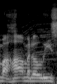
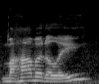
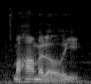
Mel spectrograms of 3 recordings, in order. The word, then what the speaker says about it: Muhammad Ali: hero of the event keep saying Muhammad Ali yeah as if it's like one word but it's - how do you say it's what it Muhammad Ali yeah Muhammad Ali Muhammad Ali the cadence like the the emphasis is on the lean not the you're going right through the syllables as if there's never a break between them yeah yeah I'm sorry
